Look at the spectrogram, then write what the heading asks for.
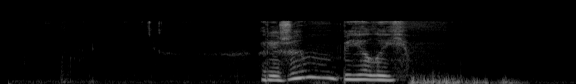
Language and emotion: Russian, sad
